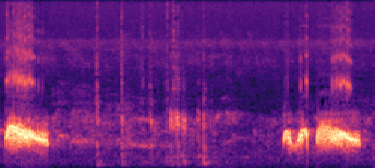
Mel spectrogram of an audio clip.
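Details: Male spotted dove, adult and ready to mate, calling a female; a long coo opens, then soft thumps and murmurs, before a two-note coo and another long drawn-out coo.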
